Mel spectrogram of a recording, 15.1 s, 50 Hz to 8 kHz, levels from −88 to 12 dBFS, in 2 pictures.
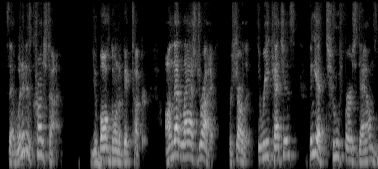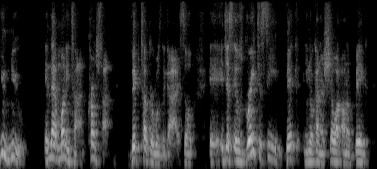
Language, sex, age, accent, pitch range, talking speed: English, male, 30-49, American, 120-165 Hz, 235 wpm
